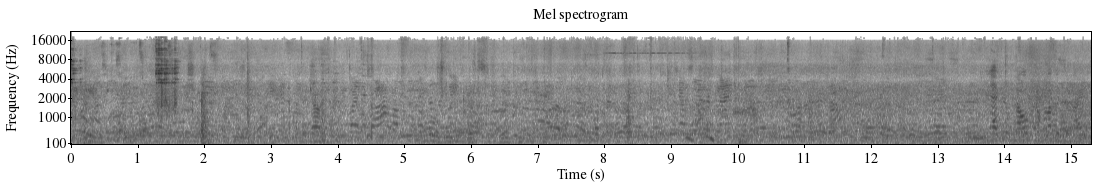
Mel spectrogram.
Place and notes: Potsdamer Platz, Berlin, Allemagne - Weihnachtsmarkt
Walking Postdamer Platz and visiting Christmas market with music and children gliding artificial slope on inner tubes (Roland R-07 + CS-10EM)
Deutschland, 25 December 2021, ~16:00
